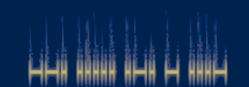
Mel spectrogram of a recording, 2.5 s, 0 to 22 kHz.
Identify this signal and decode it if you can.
Morse code, heard as a keyed tone, about 30 wpm, 700 Hz. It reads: G5RTV
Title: Code Groups - 5 Letter:Numbers - 30wpm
